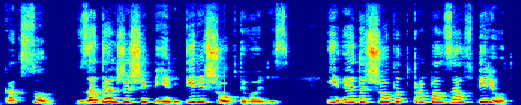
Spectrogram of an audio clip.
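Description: A woman narrating a literary novel as an audiobook in a measured, expressive storytelling manner. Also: a little high, far from the mic.

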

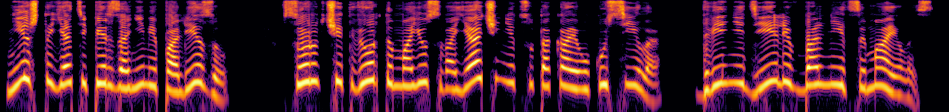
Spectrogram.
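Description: A woman's voice: high voice, a little slow, warm tone, no echo. A woman reading an audiobook, voicing an elderly female farm worker who grumbles to no one in particular. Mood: grumbling.

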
